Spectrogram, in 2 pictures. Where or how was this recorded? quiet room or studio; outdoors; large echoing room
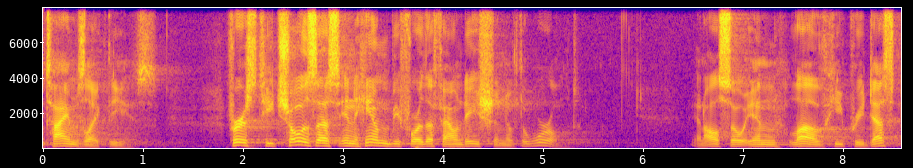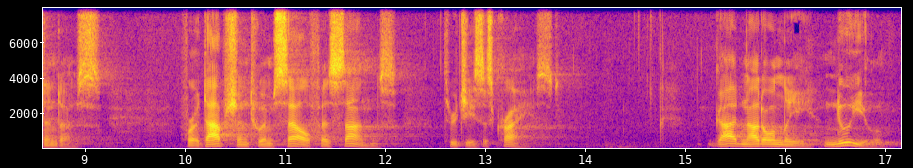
large echoing room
